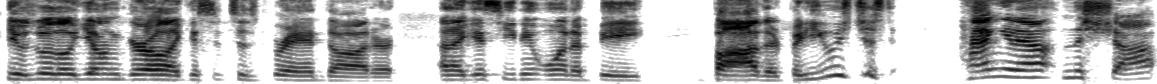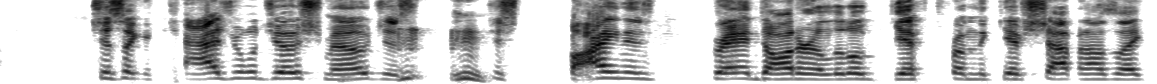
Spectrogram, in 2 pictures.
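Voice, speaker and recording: A man hosting a sports talk show, loud and chatty, telling rambling stories. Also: sits high, fairly quick, no echo. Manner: chatty, rambling storyteller with many restarts. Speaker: host. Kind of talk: casual sports talk interview.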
